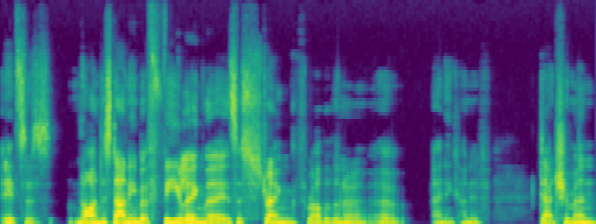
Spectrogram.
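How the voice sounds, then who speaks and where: With a British accent, a woman speaks at a moderate pace. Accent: sounds very British. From Australia, Sydney. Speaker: journalist and author. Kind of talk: interview conversation.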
